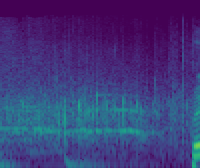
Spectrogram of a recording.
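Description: Audience and judges applauding, dying down about a second and a half in.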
